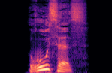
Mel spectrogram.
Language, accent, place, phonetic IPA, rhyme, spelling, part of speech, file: German, Germany, Berlin, [ˈʁuːsəs], -uːsəs, Rußes, noun, De-Rußes.ogg
- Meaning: genitive singular of Ruß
